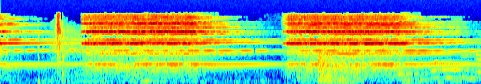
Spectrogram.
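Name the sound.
fire alarm sounding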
